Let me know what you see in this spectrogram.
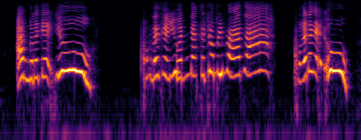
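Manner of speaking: very high puppet voice. Bruce Willis's character as played by Elmo, in an Elmo voice. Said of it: "This is my impression of Elmo".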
